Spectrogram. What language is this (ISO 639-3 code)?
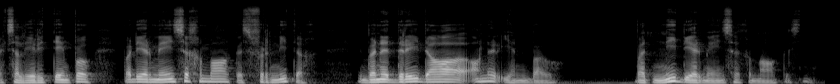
nld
